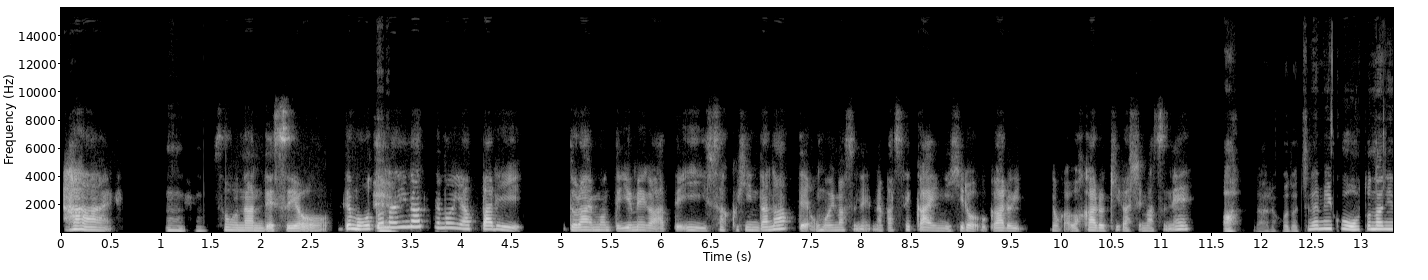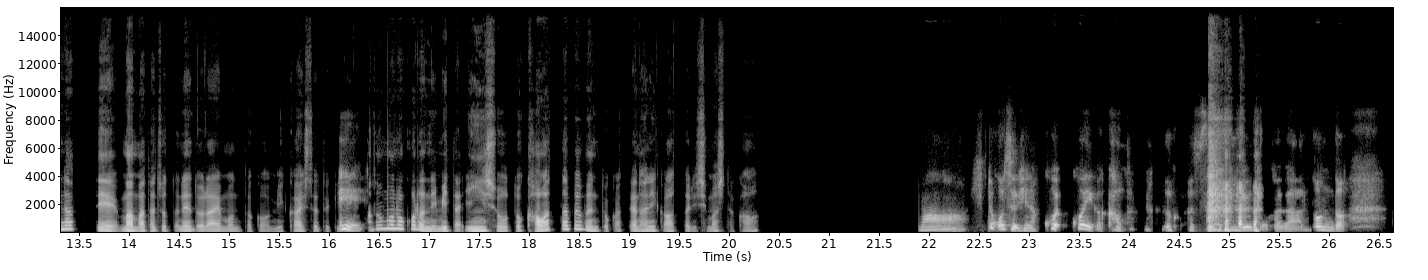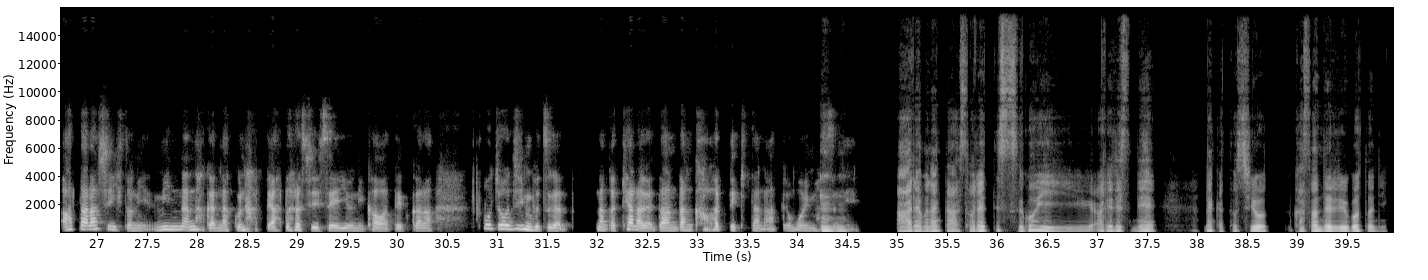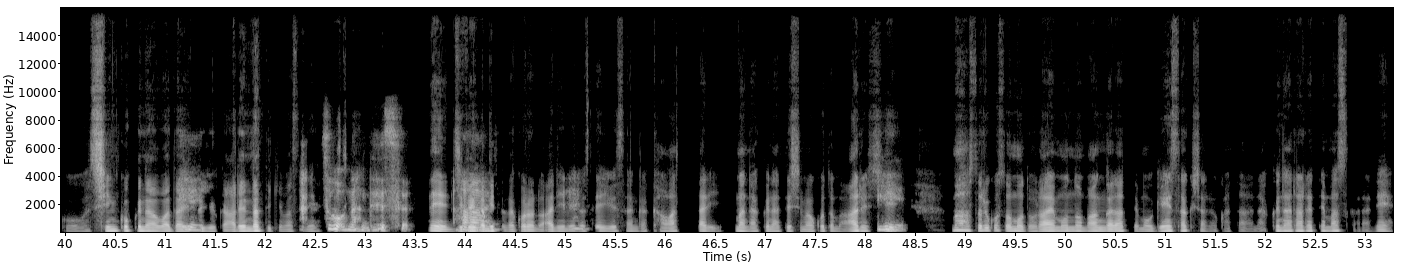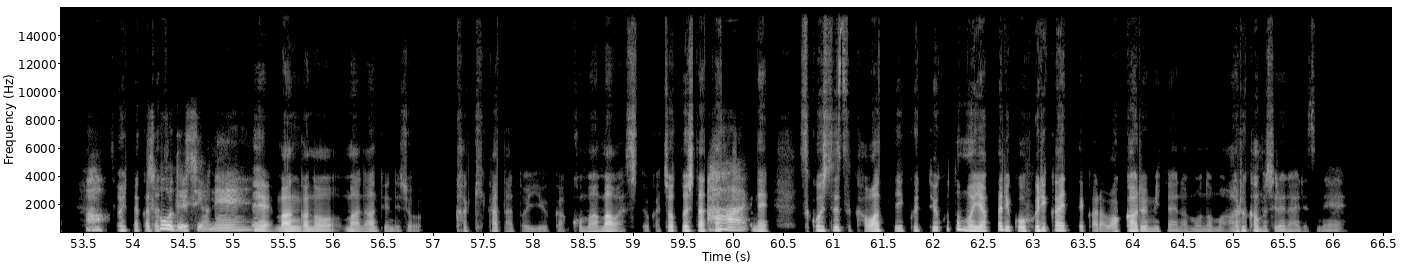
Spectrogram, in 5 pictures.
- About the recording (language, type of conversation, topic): Japanese, podcast, 漫画で心に残っている作品はどれですか？
- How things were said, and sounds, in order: other background noise; other noise; laughing while speaking: "一言で言うなら、声 声が変わったとか。声優とかがどんどん"; laugh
